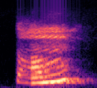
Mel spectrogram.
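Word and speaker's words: tomb: We have Tom, the B in Tom is silent.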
